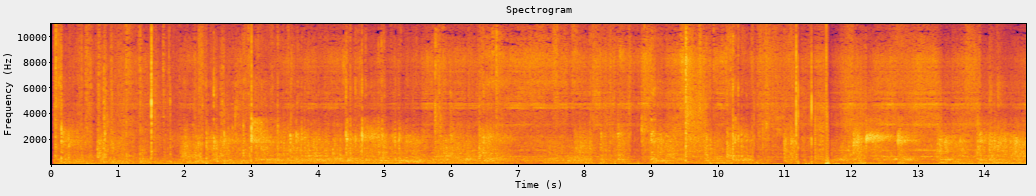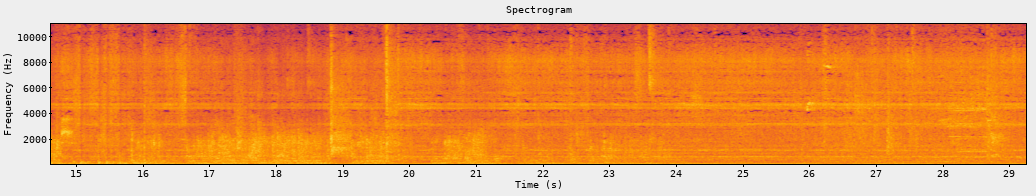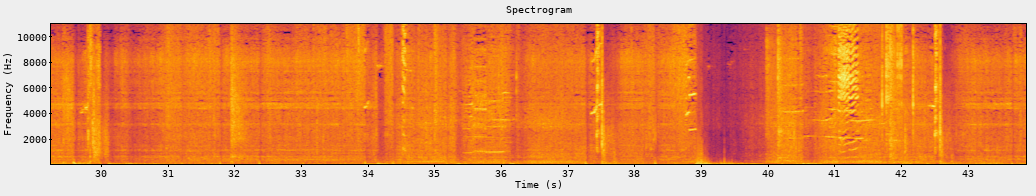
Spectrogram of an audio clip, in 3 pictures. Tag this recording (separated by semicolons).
industrial; design; sound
